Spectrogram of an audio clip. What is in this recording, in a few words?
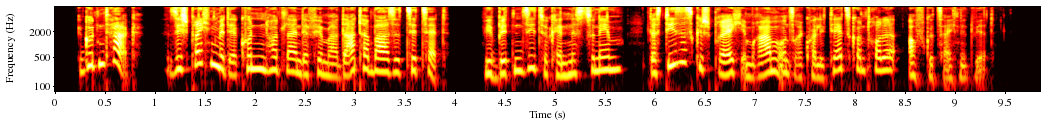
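German, female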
